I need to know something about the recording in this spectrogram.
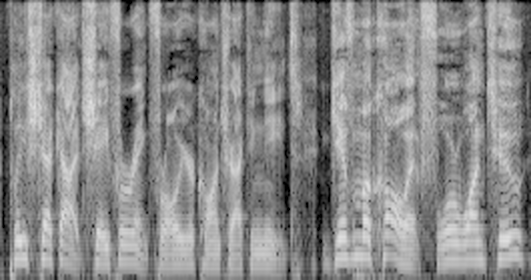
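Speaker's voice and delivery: hammed-up ad announcer voice; mock radio ad read. Pitching fake sponsors to listeners as an ad read. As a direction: sell it like a local commercial. Reads comedic fake ads.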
